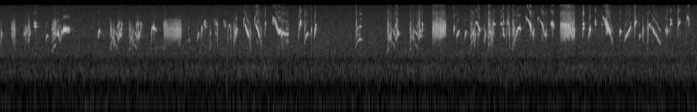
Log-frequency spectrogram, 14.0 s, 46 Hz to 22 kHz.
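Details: Goldfinch song recorded 4 April 2018, a long run of rapid liquid twitters and thin downslurred notes with several rasping buzzy notes mixed in, continuing almost without a break, with nothing else heard.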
